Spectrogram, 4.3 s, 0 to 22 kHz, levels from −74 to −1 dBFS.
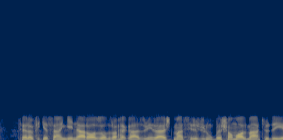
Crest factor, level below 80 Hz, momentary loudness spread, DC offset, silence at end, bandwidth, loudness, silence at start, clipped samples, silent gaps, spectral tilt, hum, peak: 18 dB; -66 dBFS; 7 LU; under 0.1%; 0 s; 4.5 kHz; -26 LUFS; 0.3 s; under 0.1%; none; -4 dB/octave; none; -8 dBFS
